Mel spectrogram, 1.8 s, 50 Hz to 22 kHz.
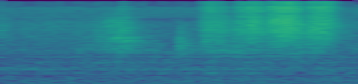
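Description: Light rubbing of a wood turning with 1000-grit abrasive, a soft steady hiss that swells and fades in gentle strokes, faint and close, with no voices.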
